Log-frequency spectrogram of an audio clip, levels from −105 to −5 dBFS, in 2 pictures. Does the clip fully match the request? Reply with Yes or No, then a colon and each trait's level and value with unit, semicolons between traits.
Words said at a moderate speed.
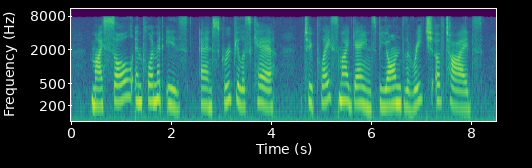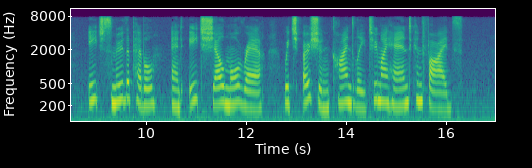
No: slow, 100 wpm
